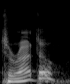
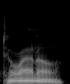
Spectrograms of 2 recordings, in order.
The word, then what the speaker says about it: Toronto: It's a suburb of Toronto. You actually said that wrong. What, Toronto? The T is kind of silent. It's more like Toronto.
